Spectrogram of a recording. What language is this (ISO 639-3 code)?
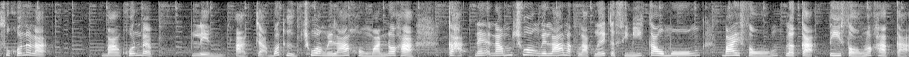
tha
